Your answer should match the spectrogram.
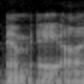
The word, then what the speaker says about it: Mai: Also, Jason, you know that if a Japanese name is spelled M-A-I, it's pronounced Mai, right? Oh, I did not know that. Yeah, the Japanese vowels are very consistent, and they are very picky about that.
